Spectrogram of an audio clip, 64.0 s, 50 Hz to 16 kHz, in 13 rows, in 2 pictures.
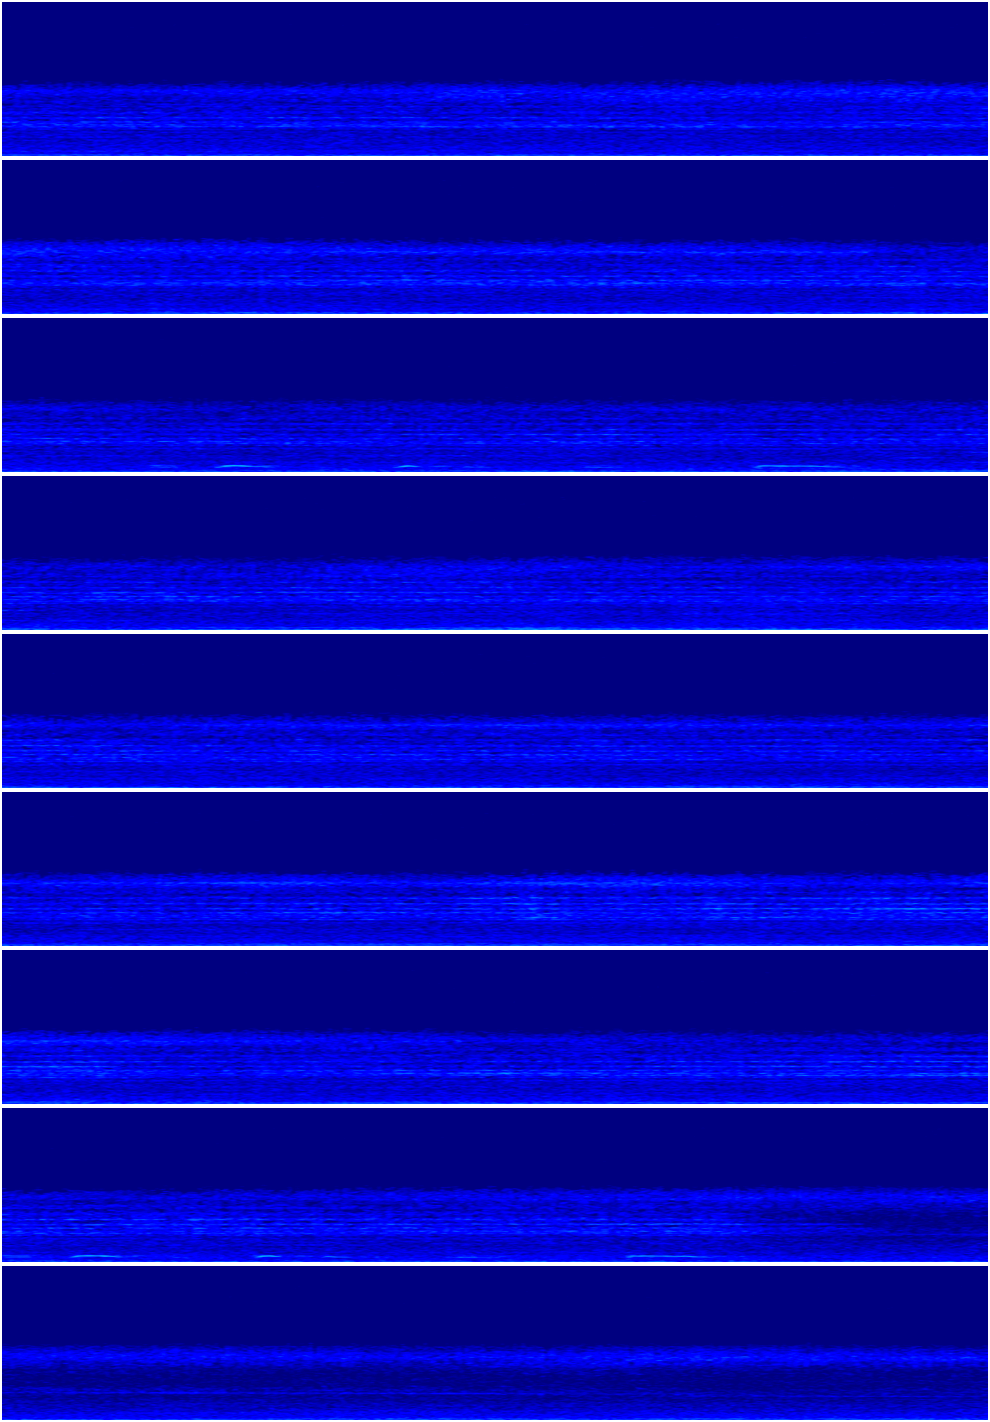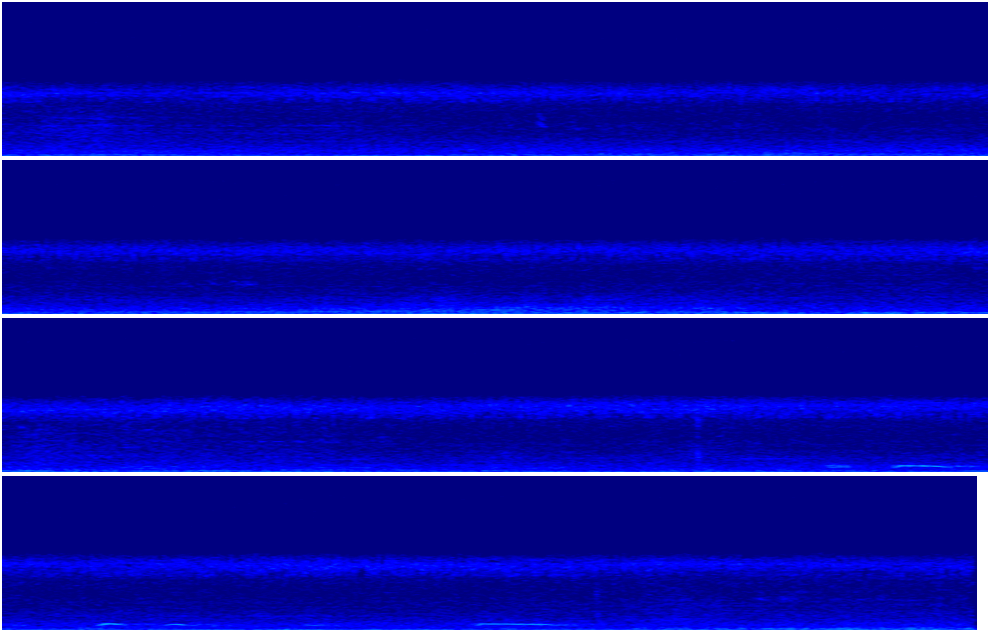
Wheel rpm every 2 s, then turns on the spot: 0, 0, 0, 0, 0, 0, 0, 0, 0, 0, 0, 0, 0, 0, 0, 0, 0, 0, 0, 0, 0, 0, 0, 0, 0, 0, 0, 0, 0, 0, 0, 0.
none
